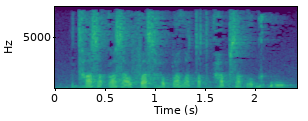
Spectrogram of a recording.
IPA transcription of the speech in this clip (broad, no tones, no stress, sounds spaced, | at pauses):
dʱ a zˤ ɯ ɡ ɯ zˤ i ʊ̯ f i sˤ ɦ o b ɛ ðˤ e tˤ u tˤ ɡʱ e b zˤ ɯ ɡ o ɡ ɯ ɓ u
